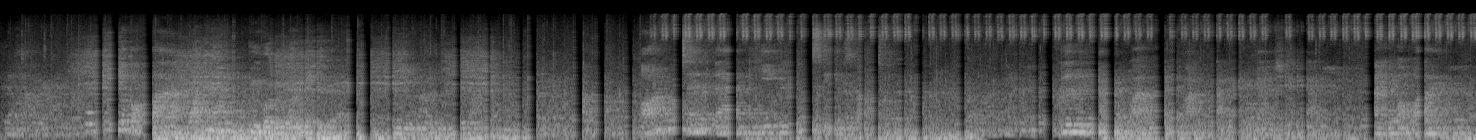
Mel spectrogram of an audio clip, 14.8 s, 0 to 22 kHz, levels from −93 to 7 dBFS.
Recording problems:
off-mic speech; far
room echo; noticeable; dies away in 1.5 s
animal sounds; loud; throughout; 6 dB below the speech
murmuring crowd; loud; throughout; 9 dB below the speech
low rumble; noticeable; from 1.5 to 5.5 s, from 7.5 to 10 s and from 11 s on; 15 dB below the speech
choppy; very; 16% of the speech affected

